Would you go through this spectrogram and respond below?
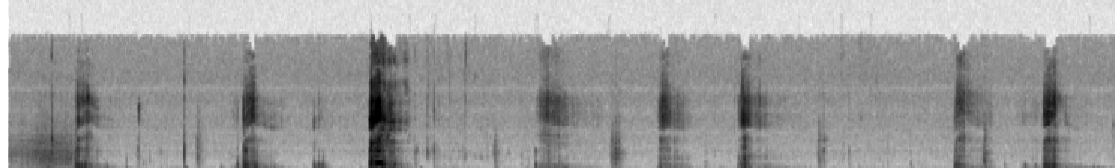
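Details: A cat gives a series of about ten short, dry, hacking coughs in a quiet room; a coughing cat.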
